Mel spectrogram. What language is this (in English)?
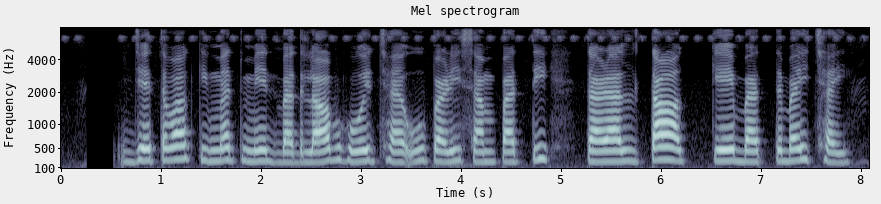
Maithili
